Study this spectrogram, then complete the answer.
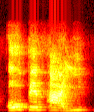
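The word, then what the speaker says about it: OpenAI: GPT desenvolvido pela Open como você pronuncia em português a gente também falaria Open aí mas não aqui é mais comum Open mesmo tá bom pode falar assim O que é o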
